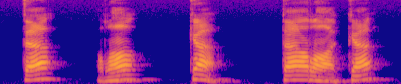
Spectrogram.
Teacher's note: خیال رکھیں کہ را کو موٹا پڑھنا ہے، تا اور کاف کی آواز کو نہیں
